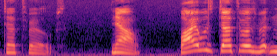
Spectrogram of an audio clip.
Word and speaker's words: Dethroez: It is pronounced as death rose, which is including the description and author's note.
